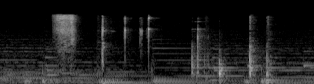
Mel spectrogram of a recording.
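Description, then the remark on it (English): A bottle of diet water is cracked open with a short, sharp hiss of escaping gas, followed by a run of small clicks and glassy clinks, with no talking. “And with that, it's time to crack open the diet water.”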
